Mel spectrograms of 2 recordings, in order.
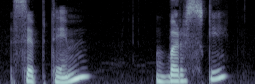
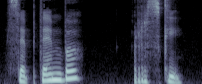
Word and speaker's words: septembrski: Lahko jih delimo tudi septem, brski, okto, brski, novem, brski, decem, brski. Nikakor pa ne september, rski, oktober, rski, november, rski, december, rski. Kar je besedni del rski neizgovorljiv soglasniški sklop, kaj ne?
